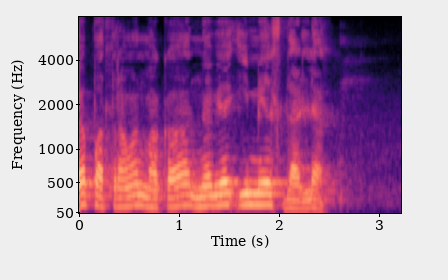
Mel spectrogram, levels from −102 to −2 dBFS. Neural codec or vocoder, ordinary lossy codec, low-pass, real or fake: none; none; none; real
